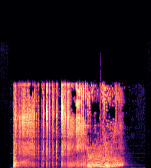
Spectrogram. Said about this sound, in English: Dear Darth, if you farted, would it still sound like you? Let's find out.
